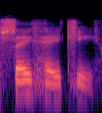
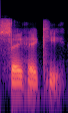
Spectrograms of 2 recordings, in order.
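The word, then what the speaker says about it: Sei He Ki: symbol number two is called the say hey key that's s-e-i -h-e-i -k-i okay three words say hey key s-e-i-h-e-i-k-i okay now the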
